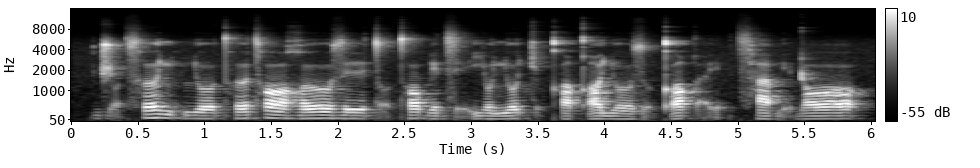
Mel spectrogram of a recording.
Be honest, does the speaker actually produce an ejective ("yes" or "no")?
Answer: yes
